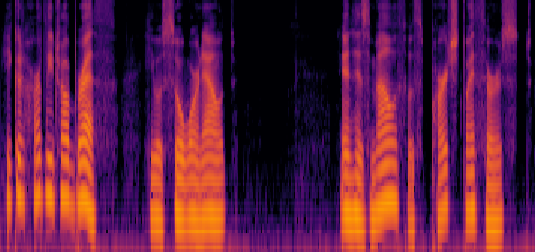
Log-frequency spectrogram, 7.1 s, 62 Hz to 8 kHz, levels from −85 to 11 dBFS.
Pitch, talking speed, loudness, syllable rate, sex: 140 Hz, 145 wpm, -20 LUFS, 3.7 syllables/s, male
